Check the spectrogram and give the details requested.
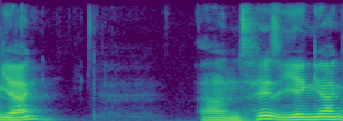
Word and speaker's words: yang: Yang being the white, Yang with fang. Yang rhymes with fang. Think about a white fang.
